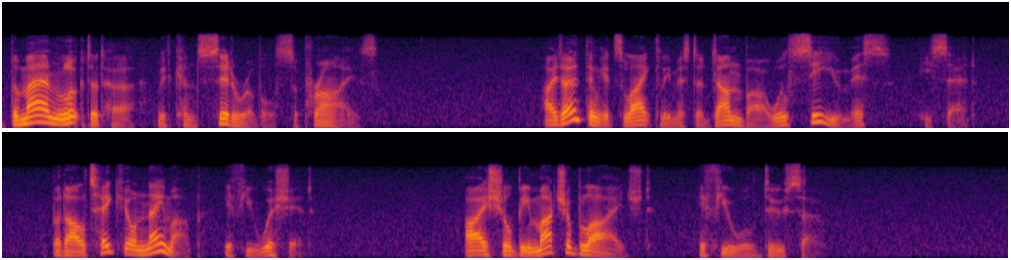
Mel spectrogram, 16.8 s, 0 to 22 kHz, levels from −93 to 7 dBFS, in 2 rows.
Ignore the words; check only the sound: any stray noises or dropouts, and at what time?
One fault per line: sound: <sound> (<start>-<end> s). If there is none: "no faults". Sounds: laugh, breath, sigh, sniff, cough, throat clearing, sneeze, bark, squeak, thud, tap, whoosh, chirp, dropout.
no faults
